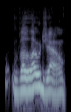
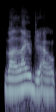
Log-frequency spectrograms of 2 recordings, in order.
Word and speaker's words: Vallejo: I I used to I would have pronounced that uh velojo Vallejo California uh in my in my teenage years but um right after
